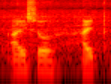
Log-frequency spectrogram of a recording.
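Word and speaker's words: isohyet: Rain हुई हो तो उसको हम बोलते हैं आइसोहाइट। The spelling is आई एस ओ एच वाई ई आइसोहाइट।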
